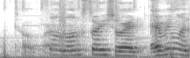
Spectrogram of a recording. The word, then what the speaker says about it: Telfar: I always call it Telfie, but it's pronounced Telfar, right? Telfar.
